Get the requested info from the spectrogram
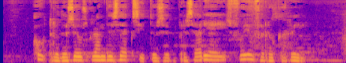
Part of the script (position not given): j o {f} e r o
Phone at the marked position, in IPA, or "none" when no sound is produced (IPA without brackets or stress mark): f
